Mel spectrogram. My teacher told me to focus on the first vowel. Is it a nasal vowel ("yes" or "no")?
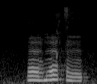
yes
